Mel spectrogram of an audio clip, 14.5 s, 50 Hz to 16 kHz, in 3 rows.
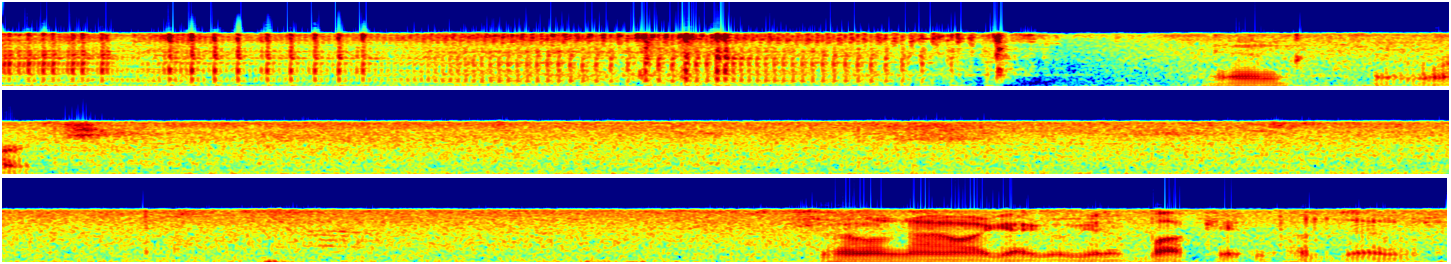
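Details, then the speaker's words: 3 hp two-stroke air-cooled sailboat outboard after carb repair (plugged fuel filter, missing float piece pop-riveted), started on choke: crackles to life, settles into rapid buzzy run with throttle blips; running properly. "Alright guys, there it is, it's running."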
